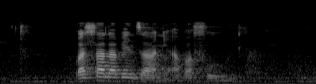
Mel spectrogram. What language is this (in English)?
South Ndebele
